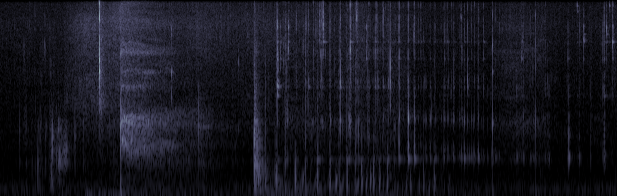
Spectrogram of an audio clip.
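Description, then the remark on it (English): Steady glugging and fizzing of Jai Alai beer from Cigar City pouring into a glass, with a sharp hiss near the start and a foamy crackle continuing as it fills. No one speaks. “Let's go for the pour since you guys missed the one before.”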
